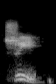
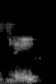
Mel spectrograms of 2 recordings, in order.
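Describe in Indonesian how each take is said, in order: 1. Kata itu diawali dengan bunyi t. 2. Kata itu diawali dengan bunyi th. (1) "they would pronounce it as tree" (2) "the number three"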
